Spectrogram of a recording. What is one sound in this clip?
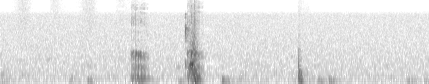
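A pig grunts.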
